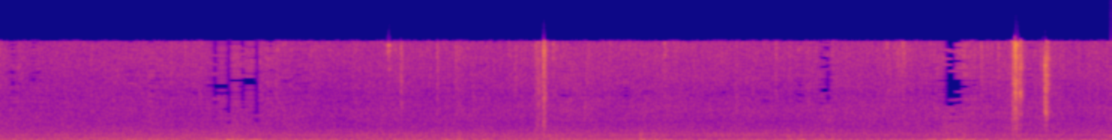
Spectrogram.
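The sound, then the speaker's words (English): Steady road noise from a car driving on a highway in the rain, crossing lanes toward an exit, a constant low rumble and hiss with faint swells, no voices. “It's rainy. I got two more lanes to go before I uh, get off this exit.”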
